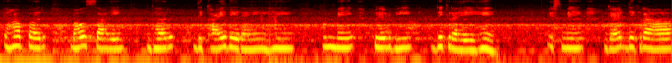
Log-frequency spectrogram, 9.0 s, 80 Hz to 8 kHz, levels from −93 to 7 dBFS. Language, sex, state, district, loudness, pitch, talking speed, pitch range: Hindi, female, Chhattisgarh, Raigarh, -24 LUFS, 245 Hz, 125 wpm, 235-255 Hz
